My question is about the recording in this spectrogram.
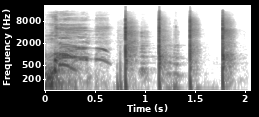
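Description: A short voiced laughing exclamation, then four sharp hand claps about a third of a second apart: laughing applause for the punchline of a joke.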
